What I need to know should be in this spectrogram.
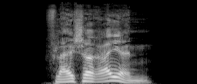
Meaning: plural of Fleischerei
- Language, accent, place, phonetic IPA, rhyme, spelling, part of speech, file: German, Germany, Berlin, [flaɪ̯ʃəˈʁaɪ̯ən], -aɪ̯ən, Fleischereien, noun, De-Fleischereien.ogg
